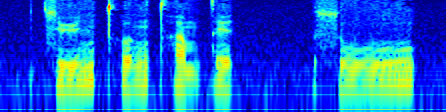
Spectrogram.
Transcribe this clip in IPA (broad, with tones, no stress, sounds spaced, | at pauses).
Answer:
t͡s yː˨˥ n t̪ʰ ʊ˨˥ ŋ t̪ʰ ɐ˨˩ m t̪ ɪ˨ k̚ | s uː˨˥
